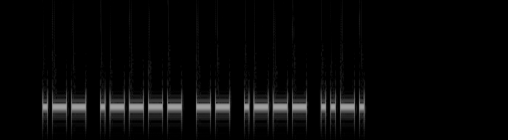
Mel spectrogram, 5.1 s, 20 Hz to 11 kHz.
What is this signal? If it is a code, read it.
Morse code, heard as a keyed tone, about 29 wpm, 700 Hz. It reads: W1MJF
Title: Speed Racing - USA 1x3 Call Signs 25wpm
